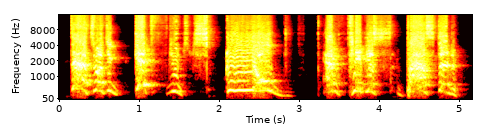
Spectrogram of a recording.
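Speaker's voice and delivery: very high, shrill, furious yell in a woman's voice. In a game scene, a woman yells after a vase smashes into the wall, angry woman's voice. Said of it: "Angry woman".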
